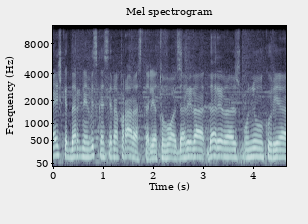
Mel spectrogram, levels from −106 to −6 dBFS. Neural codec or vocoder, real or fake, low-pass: none; real; 10.8 kHz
